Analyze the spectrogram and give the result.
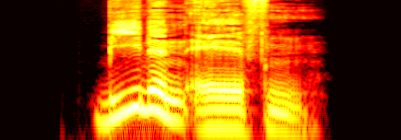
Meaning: plural of Bienenelfe
- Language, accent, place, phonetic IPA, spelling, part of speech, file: German, Germany, Berlin, [ˈbiːnənˌʔɛlfn̩], Bienenelfen, noun, De-Bienenelfen.ogg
